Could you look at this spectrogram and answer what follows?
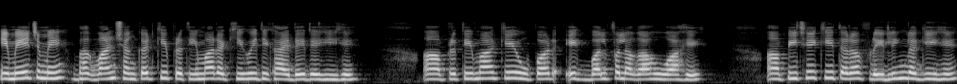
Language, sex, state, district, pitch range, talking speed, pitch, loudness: Hindi, female, Uttar Pradesh, Jalaun, 245-275 Hz, 175 wpm, 260 Hz, -14 LUFS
